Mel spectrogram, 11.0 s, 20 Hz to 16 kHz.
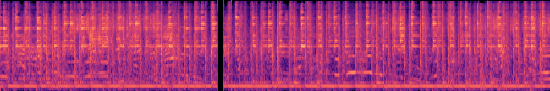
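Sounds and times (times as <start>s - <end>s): hand drums beating fast rhythm: 0.0s - 11.0s
person singing: 5.5s - 11.0s.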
